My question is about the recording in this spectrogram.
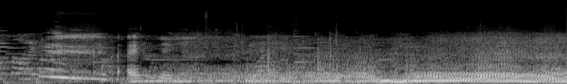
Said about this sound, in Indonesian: Nah itu suara motor. Karekam tuh ya dia. Karekam.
